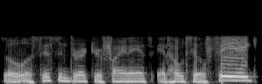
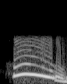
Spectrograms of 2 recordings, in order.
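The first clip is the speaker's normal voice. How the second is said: high, loud whoo of delight; excited whoo; 6 dB louder than usual. Real, not acted. Whooping with delight over the spicy food. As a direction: let out a joyful whoop. Excited about the hot sauce.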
